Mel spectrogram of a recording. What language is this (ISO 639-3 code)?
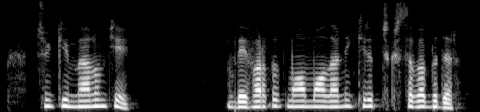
uzb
